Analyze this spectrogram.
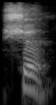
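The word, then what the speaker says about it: chat: is always श तो सी एच is always pronounced as श श ओके सो देर फोर अगर सी एच ए टी लिखा होगा तो how would you pronounce दैट in French शा शा ठीक है शा नाइस सिमिलरली अगर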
